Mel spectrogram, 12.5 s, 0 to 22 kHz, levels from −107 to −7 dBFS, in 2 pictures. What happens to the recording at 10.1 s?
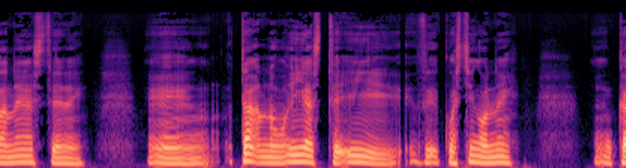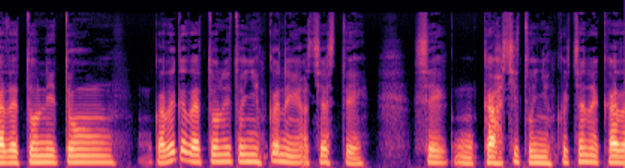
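Nothing goes wrong at 10.1 s; the speech there plays through intact.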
